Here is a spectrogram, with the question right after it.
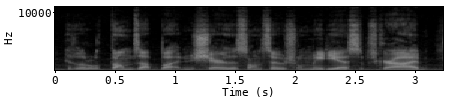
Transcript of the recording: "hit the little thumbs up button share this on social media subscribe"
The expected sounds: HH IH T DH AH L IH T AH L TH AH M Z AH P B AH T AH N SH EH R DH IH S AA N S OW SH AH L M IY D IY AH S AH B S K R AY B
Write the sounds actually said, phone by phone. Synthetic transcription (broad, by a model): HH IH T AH L IH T L TH AH M Z AH P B AH T N SH EH R DH IH S N S OW SH L M IY D IY AH S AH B S K R AY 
